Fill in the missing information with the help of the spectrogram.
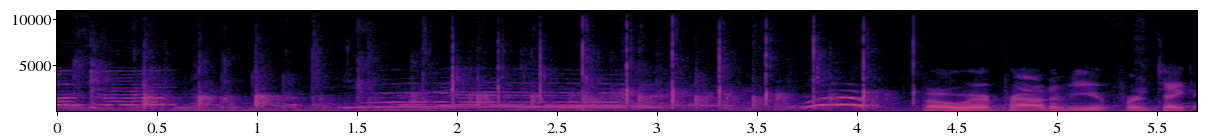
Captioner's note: all applauding; all cheer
